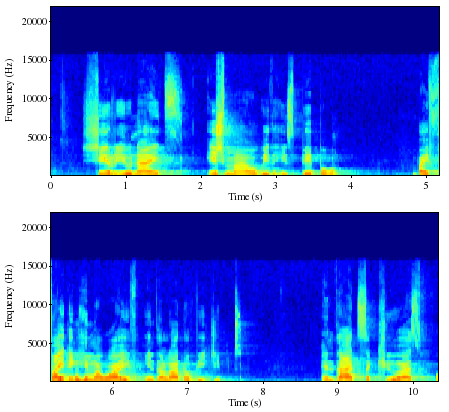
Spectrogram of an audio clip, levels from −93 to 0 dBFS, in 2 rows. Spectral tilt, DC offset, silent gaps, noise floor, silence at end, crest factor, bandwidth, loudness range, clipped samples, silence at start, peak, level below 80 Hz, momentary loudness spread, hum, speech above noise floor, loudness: -4 dB/octave; under 0.1%; none; -66 dBFS; 0 s; 20 dB; 16 kHz; 5 LU; under 0.1%; 0.45 s; -8 dBFS; -68 dBFS; 17 LU; none; 39 dB; -26 LUFS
